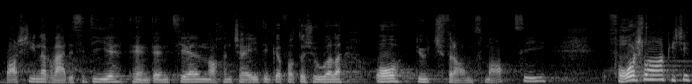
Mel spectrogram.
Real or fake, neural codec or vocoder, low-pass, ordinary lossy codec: real; none; 10.8 kHz; MP3, 48 kbps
